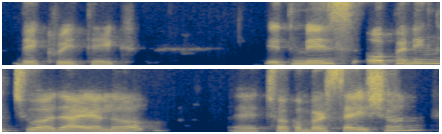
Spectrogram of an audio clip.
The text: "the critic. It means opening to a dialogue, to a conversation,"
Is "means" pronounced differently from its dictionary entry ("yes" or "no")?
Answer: yes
